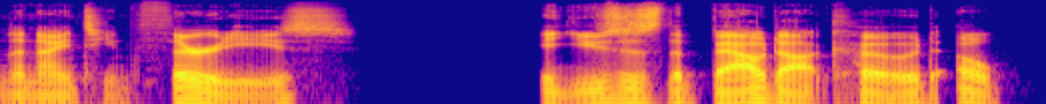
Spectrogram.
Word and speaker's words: Baudot: It uses the Baudot code. Oh, Baudot. Okay, so the T is silent. Baudot, which is where the term baud comes from.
